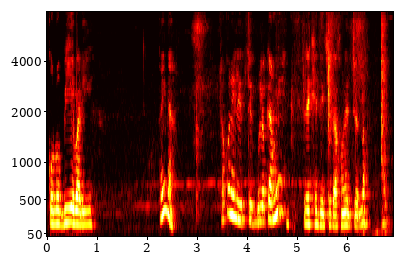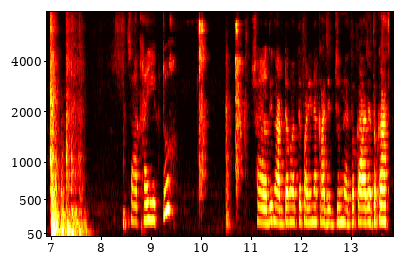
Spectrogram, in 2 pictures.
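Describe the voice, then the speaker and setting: A woman's voice: mid-range voice, darkish tone. A middle-aged woman, chatting and confiding to her viewers at home, repeating herself as she talks. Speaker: lifestyle vlogger. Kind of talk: casual chat to viewers. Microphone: camera set far away.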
